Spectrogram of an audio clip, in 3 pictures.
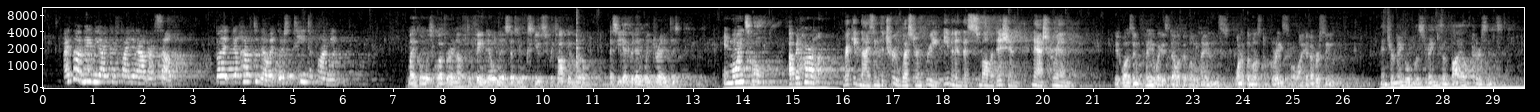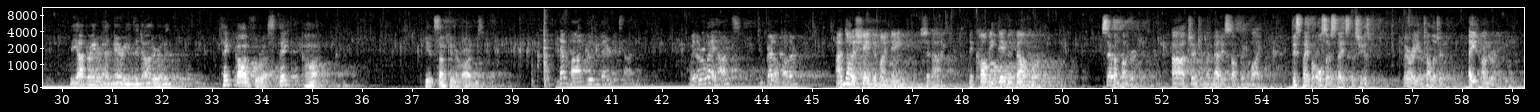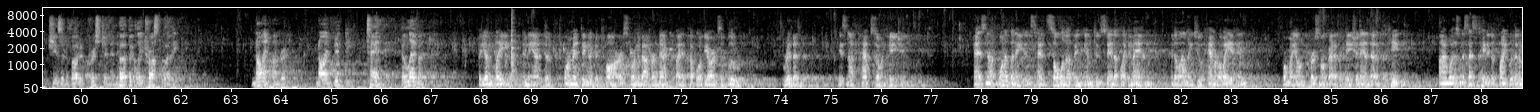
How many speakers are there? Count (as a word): ten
